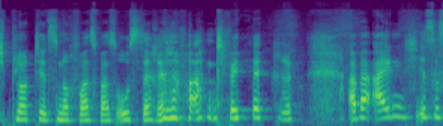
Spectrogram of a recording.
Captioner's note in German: gelächter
